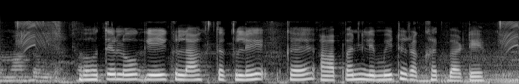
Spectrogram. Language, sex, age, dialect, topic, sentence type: Bhojpuri, female, 18-24, Northern, banking, statement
